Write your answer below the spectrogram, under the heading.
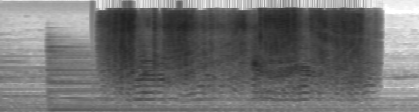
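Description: A fly buzzes loudly and frantically for about three seconds as it struggles to break free, its whining drone wavering in intensity as if straining, set against a low steady hum, with no voices.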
